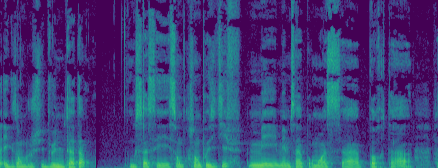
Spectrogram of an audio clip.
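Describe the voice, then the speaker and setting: A young woman with a hoarse, honking voice after being ill, talking casually and hesitantly about herself as a solo podcast host. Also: deep voice, warm tone. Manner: hesitant, rambling, self-deprecating. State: hoarse with a lingering cough after illness. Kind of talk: casual confessional solo talk.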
